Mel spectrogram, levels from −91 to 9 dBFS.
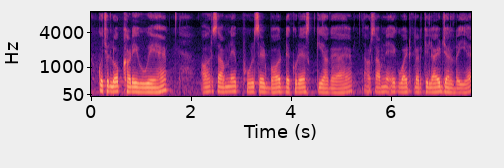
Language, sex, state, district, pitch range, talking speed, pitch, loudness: Hindi, male, Bihar, Begusarai, 115-125 Hz, 190 wpm, 120 Hz, -17 LUFS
